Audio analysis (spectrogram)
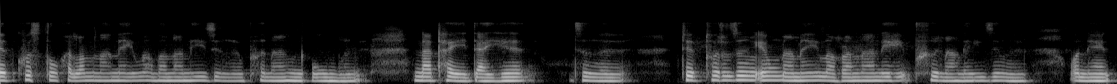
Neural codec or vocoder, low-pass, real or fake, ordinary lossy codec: codec, 16 kHz, 0.8 kbps, ZipCodec; 7.2 kHz; fake; none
